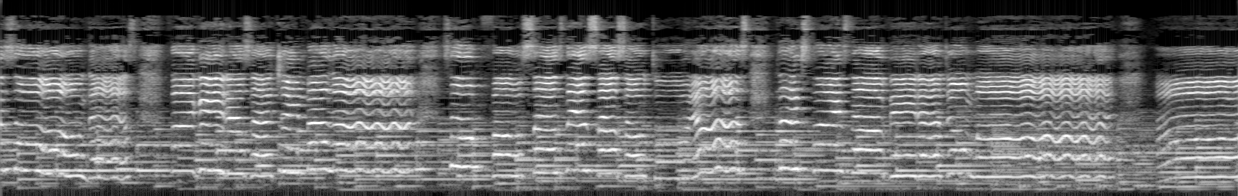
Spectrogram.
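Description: Female classical singer singing with wide vibrato, accompanied by an upright piano. Near the end she breaks briefly for breath and then glides up into a new held high note.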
